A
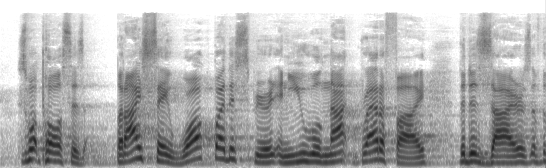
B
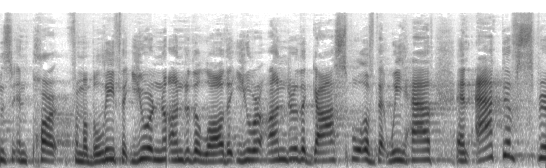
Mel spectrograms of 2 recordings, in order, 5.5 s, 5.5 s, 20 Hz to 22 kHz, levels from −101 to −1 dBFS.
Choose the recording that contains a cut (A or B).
B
